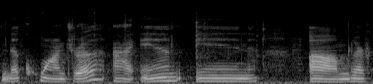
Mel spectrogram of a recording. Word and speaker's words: NaQuandra: So, um again, my name is pronounced Naandra.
